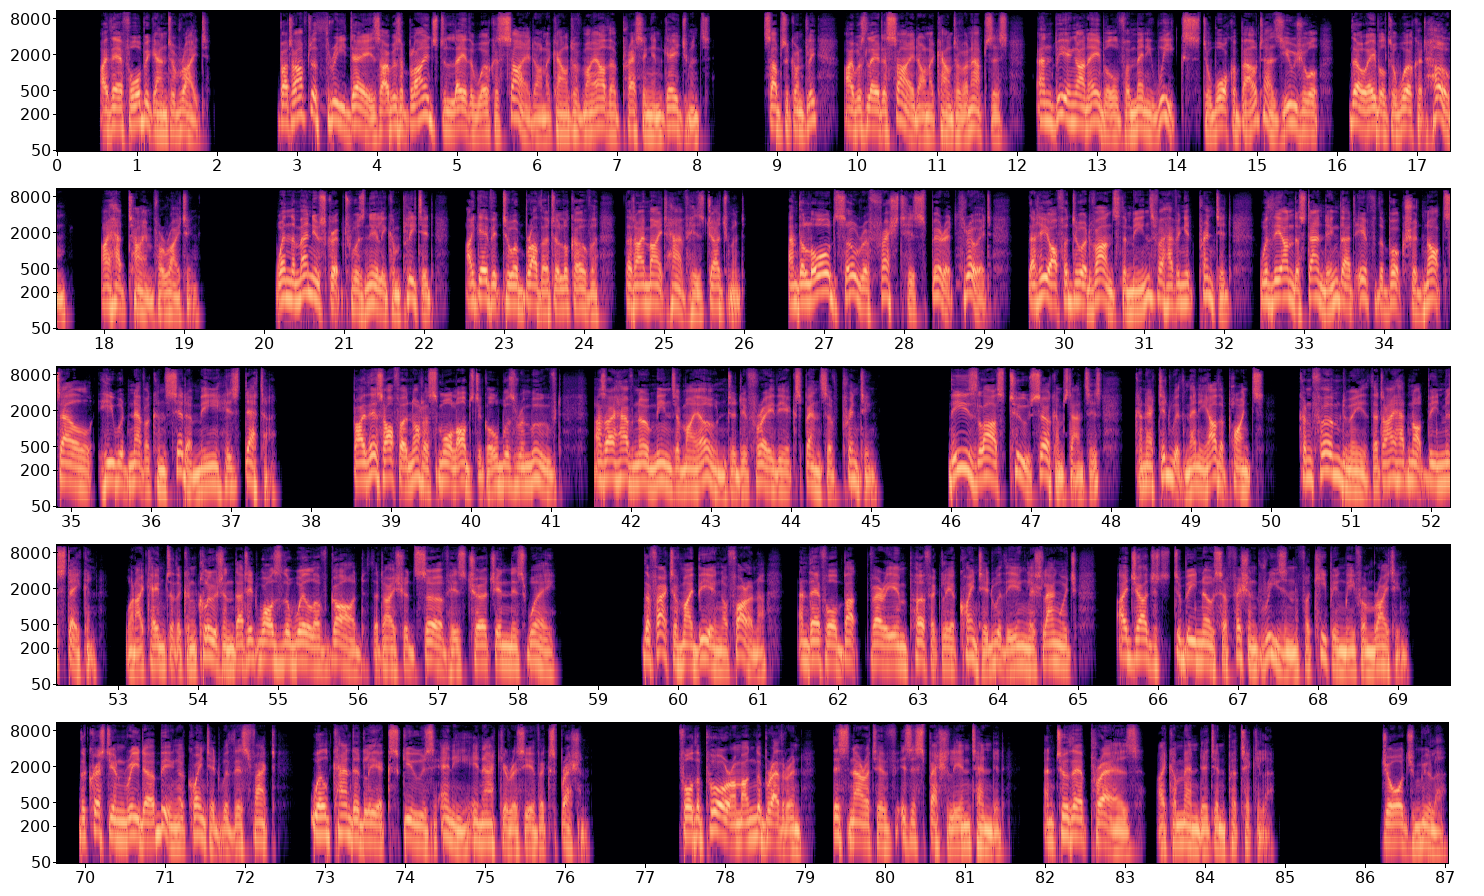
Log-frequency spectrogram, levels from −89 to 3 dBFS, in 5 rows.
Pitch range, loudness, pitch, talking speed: 90-130 Hz, -16 LUFS, 110 Hz, 165 wpm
